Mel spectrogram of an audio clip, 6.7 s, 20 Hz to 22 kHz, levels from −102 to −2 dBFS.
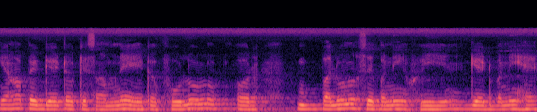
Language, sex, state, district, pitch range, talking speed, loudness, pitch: Hindi, male, Bihar, Araria, 135-145 Hz, 115 wpm, -33 LUFS, 140 Hz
